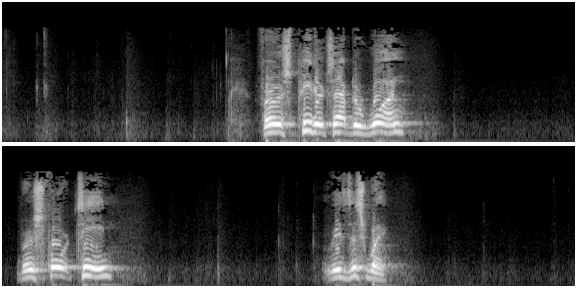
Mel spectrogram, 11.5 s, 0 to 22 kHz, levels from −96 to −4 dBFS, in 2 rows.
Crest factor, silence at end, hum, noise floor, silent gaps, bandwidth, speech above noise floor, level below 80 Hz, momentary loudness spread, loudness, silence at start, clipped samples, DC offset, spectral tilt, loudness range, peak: 16 dB; 1.9 s; none; -73 dBFS; none; 11.5 kHz; 62 dB; -58 dBFS; 8 LU; -12 LUFS; 2.6 s; under 0.1%; under 0.1%; -4 dB/octave; 6 LU; -2 dBFS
